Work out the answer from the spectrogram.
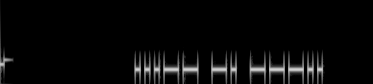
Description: Morse code, heard as a keyed tone, about 25 wpm, 700 Hz. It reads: 3N8
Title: Common Cut Numbers - 3-Digit 25wpm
